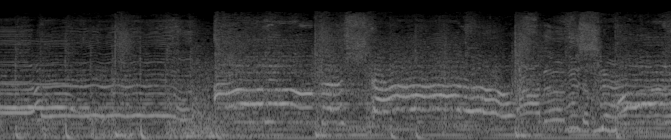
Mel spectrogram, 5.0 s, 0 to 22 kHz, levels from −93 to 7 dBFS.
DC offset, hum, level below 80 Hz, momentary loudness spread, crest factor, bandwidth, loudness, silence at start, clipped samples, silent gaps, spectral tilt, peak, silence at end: under 0.1%; none; -58 dBFS; 4 LU; 12 dB; 15.5 kHz; -37 LUFS; 0 s; under 0.1%; none; -4 dB/octave; -26 dBFS; 0 s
